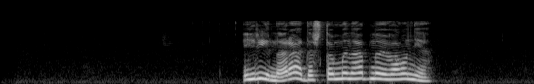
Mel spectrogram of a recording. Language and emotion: Russian, positive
